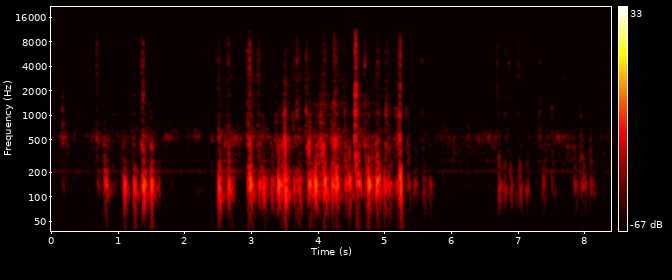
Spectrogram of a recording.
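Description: Faint typing on a computer keyboard: a few keystrokes about a second in, a fast run of keystrokes from about two and a half to five seconds, then a few more near seven seconds.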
